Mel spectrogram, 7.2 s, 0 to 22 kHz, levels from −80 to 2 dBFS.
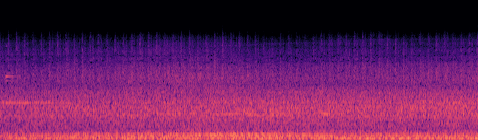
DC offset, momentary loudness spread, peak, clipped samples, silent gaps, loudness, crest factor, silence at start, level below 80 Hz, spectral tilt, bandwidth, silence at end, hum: under 0.1%; 3 LU; -10 dBFS; under 0.1%; none; -23 LUFS; 14 dB; 0 s; -28 dBFS; -6.5 dB/octave; 8.6 kHz; 0 s; none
